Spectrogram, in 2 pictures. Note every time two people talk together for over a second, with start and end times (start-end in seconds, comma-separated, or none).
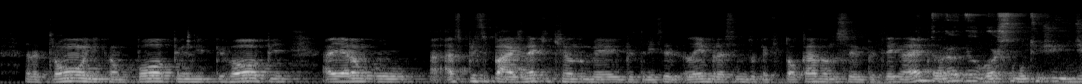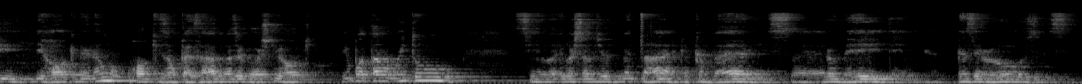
none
